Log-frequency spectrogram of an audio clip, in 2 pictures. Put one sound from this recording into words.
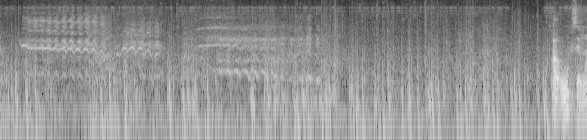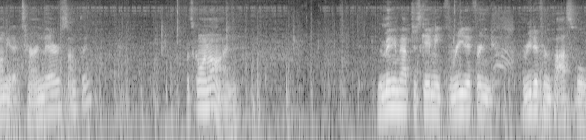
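A horse's hooves pound steadily at a gallop.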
